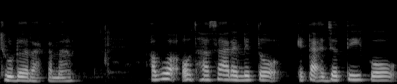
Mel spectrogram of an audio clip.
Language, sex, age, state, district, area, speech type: Santali, female, 45-60, Jharkhand, Bokaro, rural, spontaneous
